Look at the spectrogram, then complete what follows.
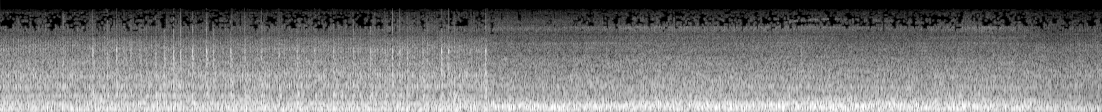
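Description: Diesel dump truck engine running. For the first few seconds a quick clatter of ticks rides on it, about four or five a second. After an abrupt change the engine runs on steadily with a low hum while the bed is tipped to dump its load of sand.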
